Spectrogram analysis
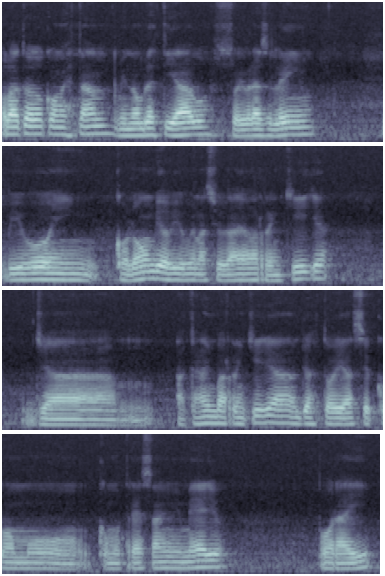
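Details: Brazilian adult man stuttering since childhood, speaking Spanish as a second language; worse when nervous, trouble with double-R words, also has a neck tic; stuttering.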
